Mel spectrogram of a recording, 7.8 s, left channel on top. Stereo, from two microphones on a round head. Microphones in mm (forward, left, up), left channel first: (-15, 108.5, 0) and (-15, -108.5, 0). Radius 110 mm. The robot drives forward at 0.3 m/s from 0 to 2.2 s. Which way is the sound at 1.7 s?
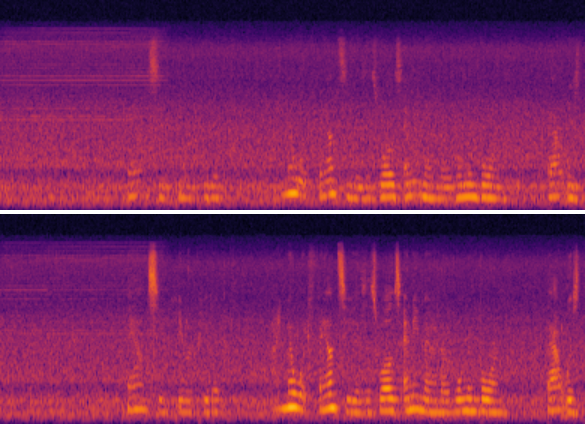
55° right (ahead or behind).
